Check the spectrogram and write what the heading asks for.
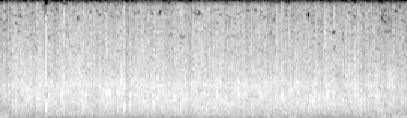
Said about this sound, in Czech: Mohutný potlesk, ano.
